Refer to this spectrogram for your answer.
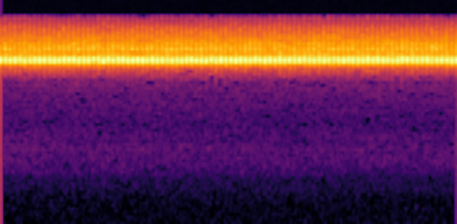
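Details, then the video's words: Grasshopper sound offered for sleep and focus, with no music: an unbroken, high-pitched buzzing trill with fast, even pulses, steady in loudness throughout. "Grass Hopper Sounds"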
